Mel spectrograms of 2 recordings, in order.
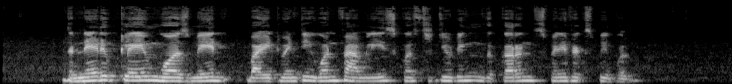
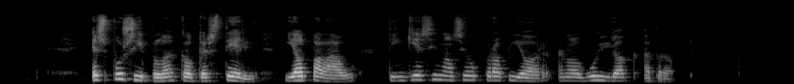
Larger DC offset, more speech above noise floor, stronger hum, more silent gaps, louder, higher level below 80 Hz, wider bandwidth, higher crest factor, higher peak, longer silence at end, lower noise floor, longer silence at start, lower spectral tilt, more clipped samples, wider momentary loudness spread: neither; second, 40 dB vs 54 dB; neither; neither; first, -15 LUFS vs -29 LUFS; first, -54 dBFS vs -84 dBFS; first, 16 kHz vs 11.5 kHz; second, 16 dB vs 22 dB; first, 0 dBFS vs -8 dBFS; second, 0.95 s vs 1.2 s; second, -56 dBFS vs -82 dBFS; second, 0.6 s vs 0.9 s; first, -5.5 dB/octave vs -4 dB/octave; neither; second, 12 LU vs 15 LU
